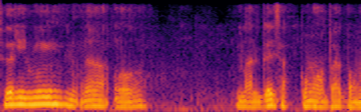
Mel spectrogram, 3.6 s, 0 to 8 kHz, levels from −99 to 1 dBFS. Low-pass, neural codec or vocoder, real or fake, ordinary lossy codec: 7.2 kHz; codec, 24 kHz, 1.5 kbps, HILCodec; fake; none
